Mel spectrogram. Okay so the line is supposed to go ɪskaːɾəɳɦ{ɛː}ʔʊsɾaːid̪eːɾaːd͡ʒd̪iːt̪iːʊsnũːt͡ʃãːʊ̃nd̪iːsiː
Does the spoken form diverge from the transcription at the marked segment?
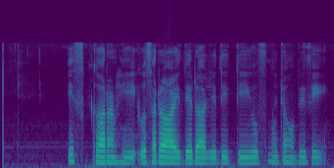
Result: yes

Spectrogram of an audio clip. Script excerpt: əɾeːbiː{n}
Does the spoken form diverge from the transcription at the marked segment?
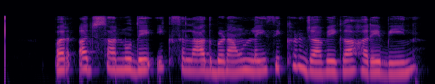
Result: no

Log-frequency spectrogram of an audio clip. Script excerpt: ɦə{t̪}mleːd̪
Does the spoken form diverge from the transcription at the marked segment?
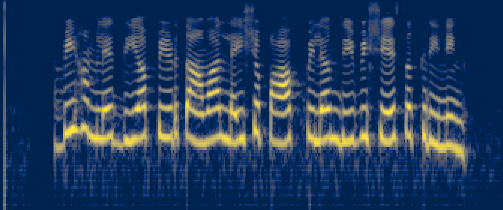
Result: yes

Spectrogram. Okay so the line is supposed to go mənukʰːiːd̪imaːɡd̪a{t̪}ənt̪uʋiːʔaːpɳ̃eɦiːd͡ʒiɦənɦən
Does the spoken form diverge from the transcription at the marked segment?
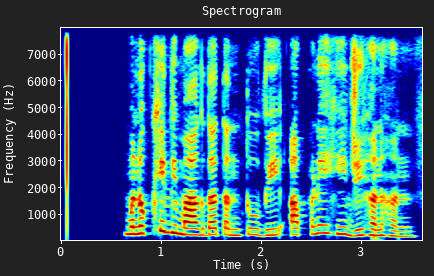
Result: no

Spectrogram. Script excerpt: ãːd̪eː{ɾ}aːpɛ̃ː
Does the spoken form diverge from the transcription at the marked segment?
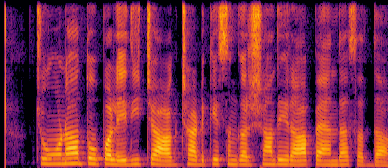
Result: no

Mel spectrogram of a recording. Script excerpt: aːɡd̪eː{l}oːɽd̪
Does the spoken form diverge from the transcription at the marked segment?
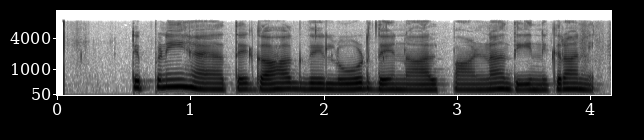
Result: no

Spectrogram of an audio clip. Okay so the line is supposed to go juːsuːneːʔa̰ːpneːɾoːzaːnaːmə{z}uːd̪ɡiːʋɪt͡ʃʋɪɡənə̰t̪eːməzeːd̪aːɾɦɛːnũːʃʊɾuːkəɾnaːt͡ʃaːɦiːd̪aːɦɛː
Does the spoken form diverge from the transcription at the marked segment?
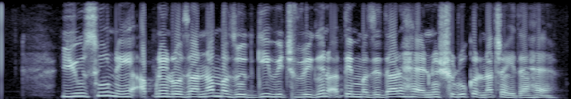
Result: no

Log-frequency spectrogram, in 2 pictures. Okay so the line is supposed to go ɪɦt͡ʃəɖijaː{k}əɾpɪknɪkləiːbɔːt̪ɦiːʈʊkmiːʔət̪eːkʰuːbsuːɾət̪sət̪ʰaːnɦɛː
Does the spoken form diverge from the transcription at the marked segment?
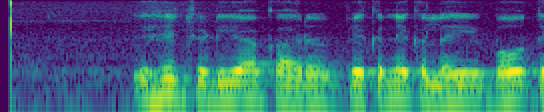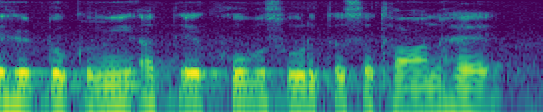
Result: no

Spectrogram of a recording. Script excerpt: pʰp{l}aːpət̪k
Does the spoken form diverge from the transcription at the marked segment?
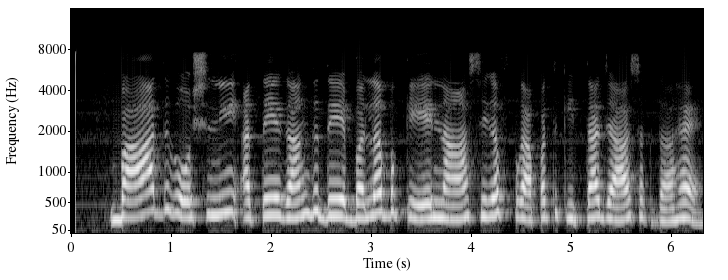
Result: yes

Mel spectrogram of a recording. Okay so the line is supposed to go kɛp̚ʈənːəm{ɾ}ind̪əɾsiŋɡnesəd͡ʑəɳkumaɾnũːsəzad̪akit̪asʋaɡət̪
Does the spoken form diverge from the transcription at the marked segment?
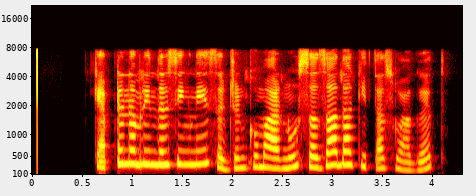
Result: no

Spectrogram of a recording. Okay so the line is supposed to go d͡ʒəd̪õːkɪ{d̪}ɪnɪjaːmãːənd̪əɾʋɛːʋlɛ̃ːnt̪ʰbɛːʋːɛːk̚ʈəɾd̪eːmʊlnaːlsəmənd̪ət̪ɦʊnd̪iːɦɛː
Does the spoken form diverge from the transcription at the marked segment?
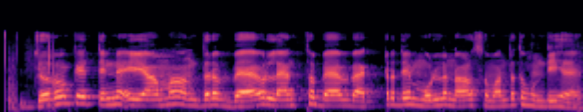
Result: yes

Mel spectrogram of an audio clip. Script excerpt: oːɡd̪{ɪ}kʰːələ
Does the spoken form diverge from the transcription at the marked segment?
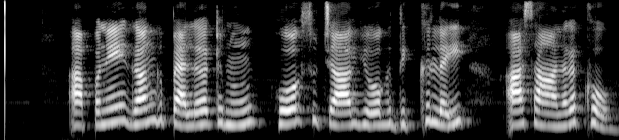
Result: no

